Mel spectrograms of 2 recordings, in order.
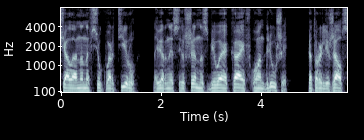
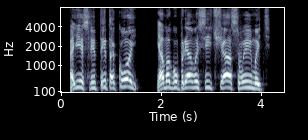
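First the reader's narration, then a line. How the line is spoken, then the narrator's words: Shouted. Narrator (Russian): закричала она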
